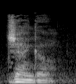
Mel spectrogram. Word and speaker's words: Django: Django. – Can you spell it? – D-J-A-N-G-O. The D is silent.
